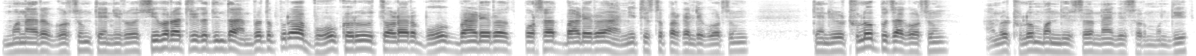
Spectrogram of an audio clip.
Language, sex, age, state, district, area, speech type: Nepali, male, 30-45, West Bengal, Darjeeling, rural, spontaneous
